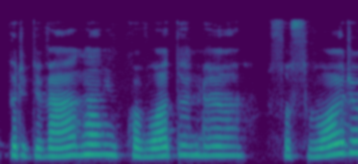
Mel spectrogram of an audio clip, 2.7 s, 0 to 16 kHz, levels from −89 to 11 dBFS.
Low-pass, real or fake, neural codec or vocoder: 9.9 kHz; fake; autoencoder, 22.05 kHz, a latent of 192 numbers a frame, VITS, trained on one speaker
